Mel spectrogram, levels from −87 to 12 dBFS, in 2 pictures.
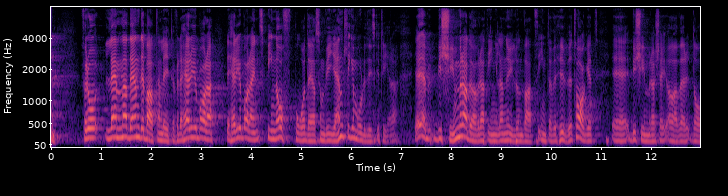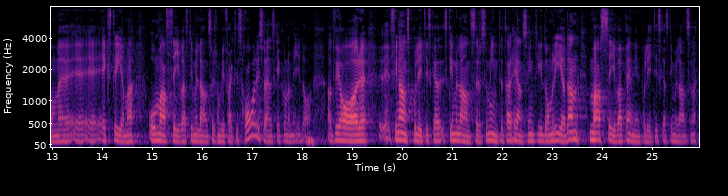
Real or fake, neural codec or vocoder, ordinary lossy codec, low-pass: real; none; none; none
